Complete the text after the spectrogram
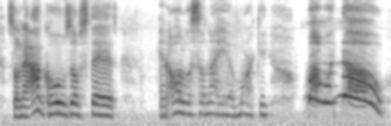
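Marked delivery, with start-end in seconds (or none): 4.1-5.2 brother's high, slow crying scream; retold scream. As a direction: cry out no like a scared kid. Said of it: "he's screaming for dear life".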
